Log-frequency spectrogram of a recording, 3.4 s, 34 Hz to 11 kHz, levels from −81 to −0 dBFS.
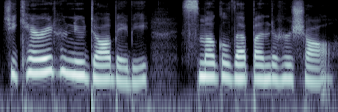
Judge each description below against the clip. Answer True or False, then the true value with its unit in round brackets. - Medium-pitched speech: False (205 Hz)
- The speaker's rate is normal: True (195 wpm)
